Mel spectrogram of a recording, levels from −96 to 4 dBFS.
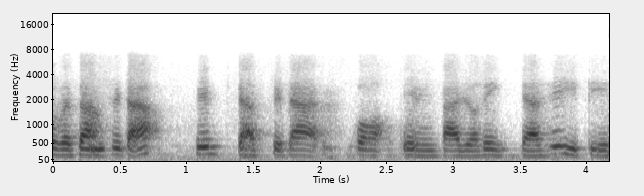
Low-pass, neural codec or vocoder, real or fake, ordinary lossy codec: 7.2 kHz; codec, 16 kHz, 0.5 kbps, FunCodec, trained on Chinese and English, 25 frames a second; fake; Opus, 16 kbps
